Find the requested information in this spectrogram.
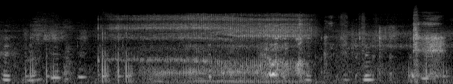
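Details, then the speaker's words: Loud, rattling, irregular snoring with clicking and fluttering sounds over breathing in a quiet room, from a deeply sleeping man who cannot be woken and is said to keep the Marines awake all night; snoring. "he keeps the Marines awake all night with his listen to that bear in hibernation it's like a water buffalo spawning it's like an Elephant Man it's like two donkeys making love"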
